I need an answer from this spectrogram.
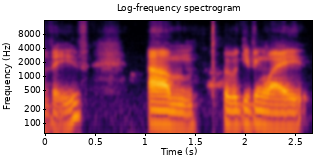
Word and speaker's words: VeVe: the hashtag christmas was christmas vv but we pronounced christmas vive um we were giving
